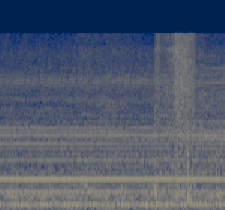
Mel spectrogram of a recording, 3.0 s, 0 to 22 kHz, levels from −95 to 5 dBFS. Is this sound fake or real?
real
